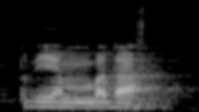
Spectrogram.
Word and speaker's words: प्रियंवदा: है प्रिय बंदा प्रियव्रता इसका शुद्ध उच्चारण होगा प्रियंवदा जो प्रिय वचन बोलने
